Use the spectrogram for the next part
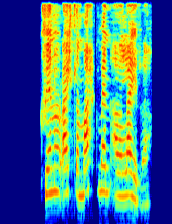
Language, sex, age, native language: Icelandic, female, 7, Icelandic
